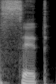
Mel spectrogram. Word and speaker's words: Shet: Normalmente Shet se pronuncia Set en español.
